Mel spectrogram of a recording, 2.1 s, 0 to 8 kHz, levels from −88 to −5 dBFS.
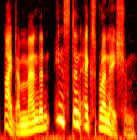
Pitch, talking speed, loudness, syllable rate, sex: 155 Hz, 145 wpm, -19 LUFS, 5.5 syllables/s, male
